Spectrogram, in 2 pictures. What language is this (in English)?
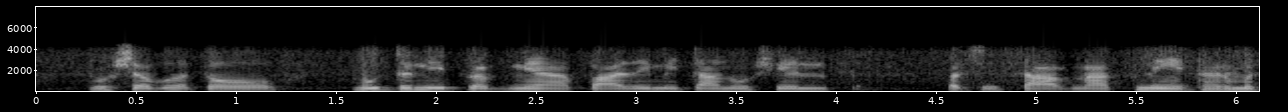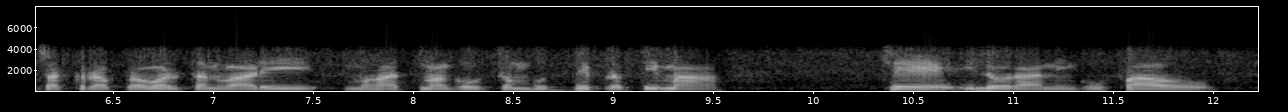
Gujarati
